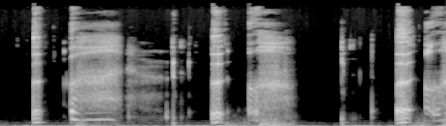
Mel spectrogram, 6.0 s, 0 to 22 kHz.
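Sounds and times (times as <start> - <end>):
person burping: 0.4 - 1.1, 2.8 - 3.6, 5.3 - 5.8.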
